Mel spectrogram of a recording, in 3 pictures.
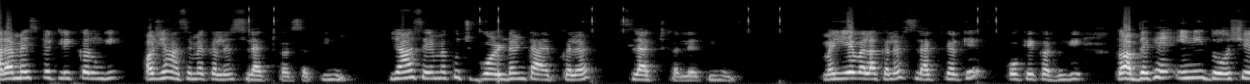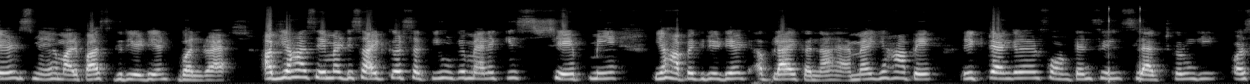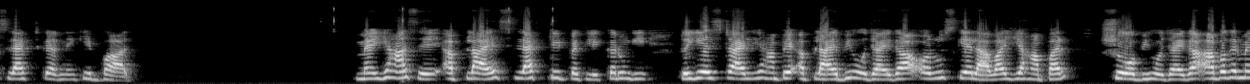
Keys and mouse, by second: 2.5 click, 9.8 click, 23.7 click, 28.4-33.1 drag.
